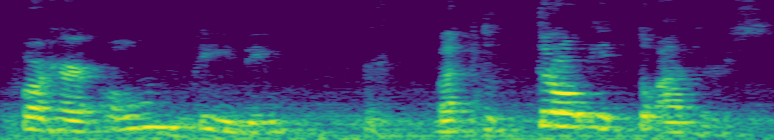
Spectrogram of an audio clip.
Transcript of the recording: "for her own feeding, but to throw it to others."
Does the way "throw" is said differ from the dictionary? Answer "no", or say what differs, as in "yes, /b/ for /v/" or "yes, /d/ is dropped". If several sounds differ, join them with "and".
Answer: yes, /t/ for /θ/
